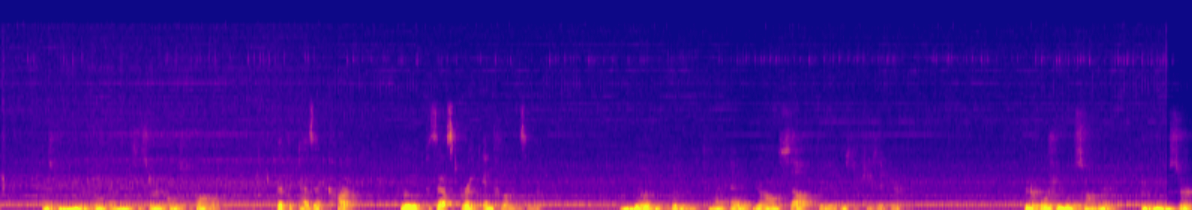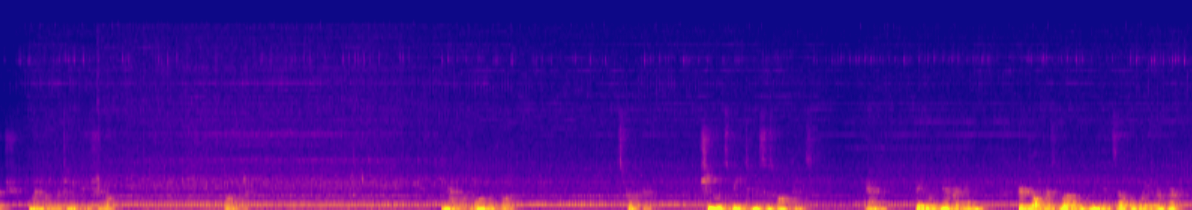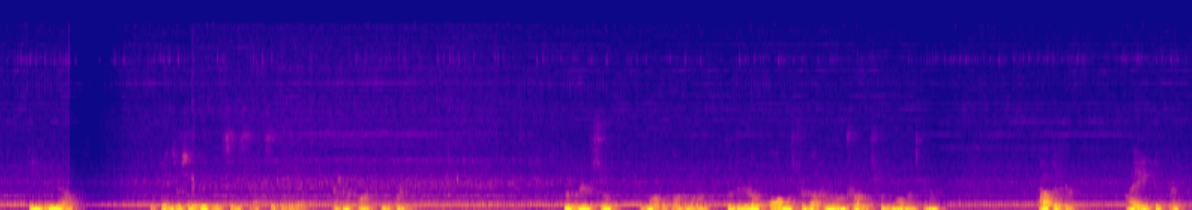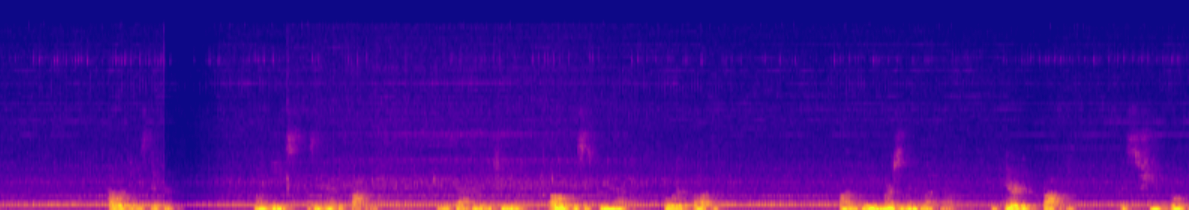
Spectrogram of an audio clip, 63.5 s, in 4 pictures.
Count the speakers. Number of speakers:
3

